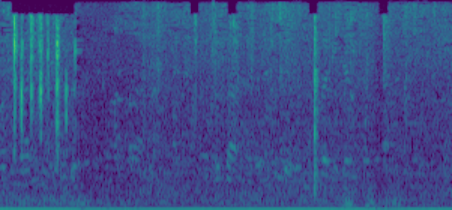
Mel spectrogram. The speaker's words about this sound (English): Okay, that didn't come up. I may have typed it wrong.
